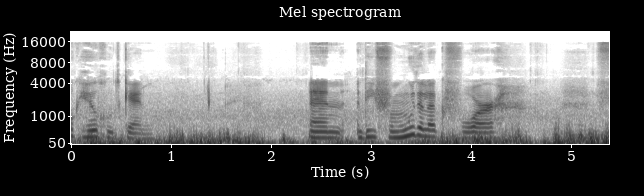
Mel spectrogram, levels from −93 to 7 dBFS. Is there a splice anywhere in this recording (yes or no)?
no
